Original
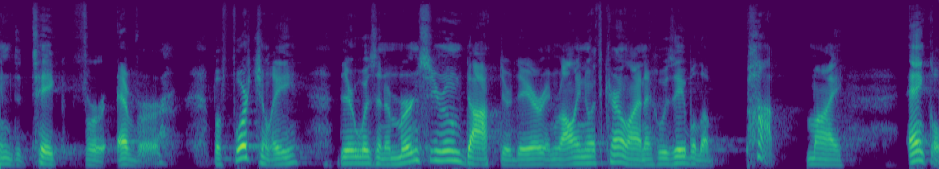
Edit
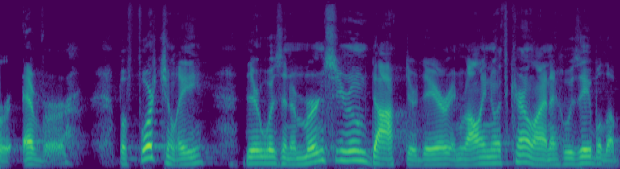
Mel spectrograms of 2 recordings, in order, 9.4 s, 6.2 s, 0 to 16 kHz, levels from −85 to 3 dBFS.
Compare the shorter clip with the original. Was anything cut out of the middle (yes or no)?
no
